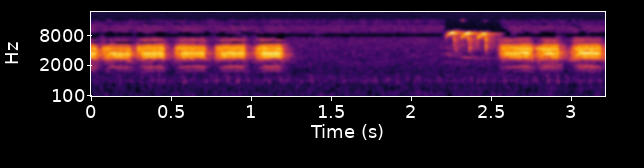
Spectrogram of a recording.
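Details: Black-capped chickadees on a foggy morning up north, during a fishing trip: a run of four buzzy, even 'dee' notes, a pause, then a few thin high notes leading into three more buzzy notes.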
